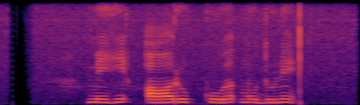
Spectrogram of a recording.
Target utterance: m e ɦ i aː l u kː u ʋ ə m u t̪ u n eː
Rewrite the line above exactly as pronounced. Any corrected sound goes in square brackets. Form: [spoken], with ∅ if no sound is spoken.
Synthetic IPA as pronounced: m e ɦ i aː [ɾ] u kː u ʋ ə m u [d̪] u n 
